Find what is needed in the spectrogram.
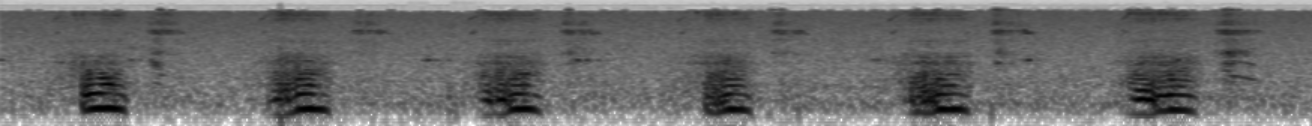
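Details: Little monkey snoring while napping on owner, eyes moving under eyelids as she dreams: soft, regular voiced low buzzing snores about ten a minute.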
